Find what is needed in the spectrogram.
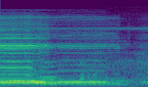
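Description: Three male voices singing a cappella in close bluegrass gospel harmony, holding a long chord on the last word of a line. About half a second in, the upper voices glide down and the chord thins, and the remaining notes fade out near the end.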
